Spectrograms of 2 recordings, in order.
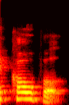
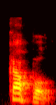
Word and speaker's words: couple: U here in red you don't say cople we have exactly the same sound a a touch touch couple couple couple couple exactly the same sound okay just unusual spelling next save gate fail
